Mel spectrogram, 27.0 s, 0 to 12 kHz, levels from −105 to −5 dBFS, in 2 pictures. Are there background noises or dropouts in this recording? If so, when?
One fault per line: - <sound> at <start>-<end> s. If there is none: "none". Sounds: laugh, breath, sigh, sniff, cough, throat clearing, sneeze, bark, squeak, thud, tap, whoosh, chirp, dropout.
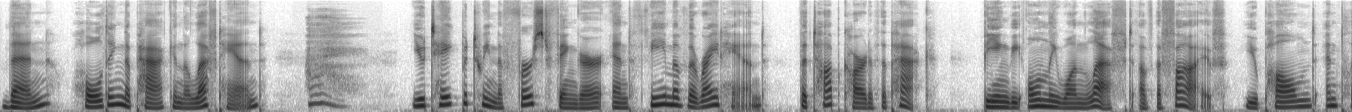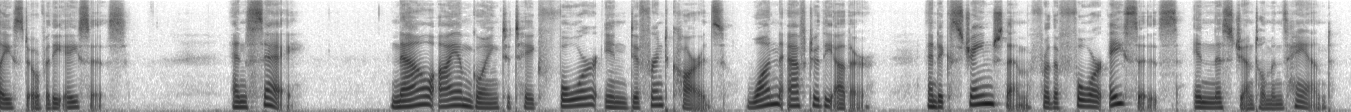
- sigh at 3.0-3.7 s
